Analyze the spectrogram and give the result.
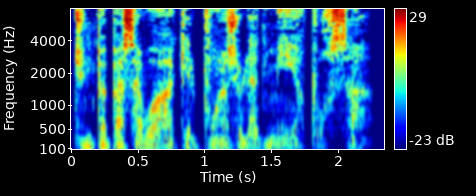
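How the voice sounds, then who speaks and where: A man voicing a young masked killer who talks in a slow, taunting, mocking way. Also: extremely low pitch, gravelly, slightly rough, no room sound, clean studio sound, heavily acted. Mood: brooding. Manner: sneering, taunting, slow and deliberate.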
